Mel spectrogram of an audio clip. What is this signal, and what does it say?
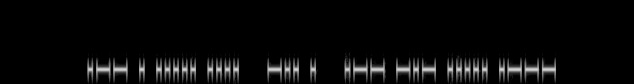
Morse code, heard as a keyed tone, about 28 wpm, 700 Hz. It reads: WE5H DE WK5J
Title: USA Callsign DE Callsign - 4 Characters - 28wpm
